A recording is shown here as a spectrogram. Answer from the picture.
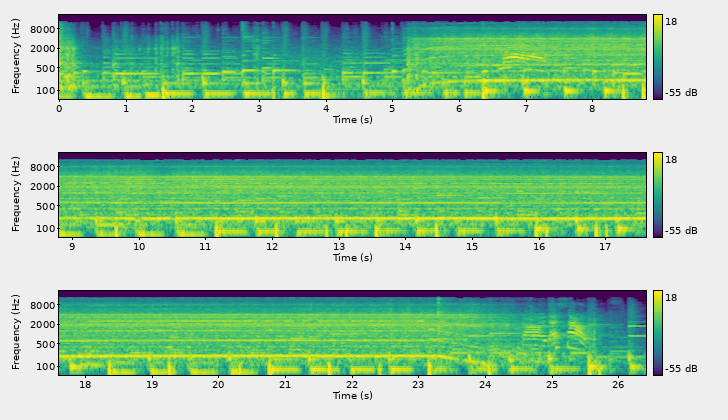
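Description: A Panasonic countertop blender's motor runs steadily for about eighteen seconds, blending passion fruit pulp and seeds. It spins up about five seconds in and winds down near the end.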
